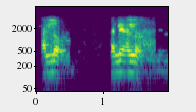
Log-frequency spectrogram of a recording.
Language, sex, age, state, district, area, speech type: Odia, male, 60+, Odisha, Sundergarh, urban, conversation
